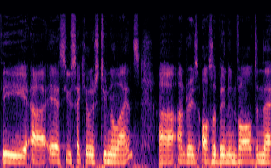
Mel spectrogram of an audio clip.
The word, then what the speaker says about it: Andre: And with no further ado, please join me in welcoming Andrew.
